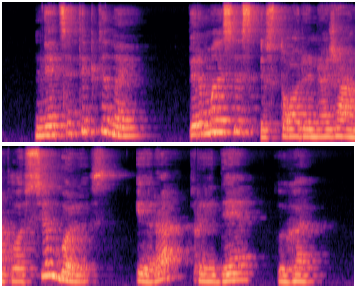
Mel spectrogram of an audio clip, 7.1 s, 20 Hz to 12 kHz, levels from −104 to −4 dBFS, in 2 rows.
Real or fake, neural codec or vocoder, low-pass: real; none; 10.8 kHz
